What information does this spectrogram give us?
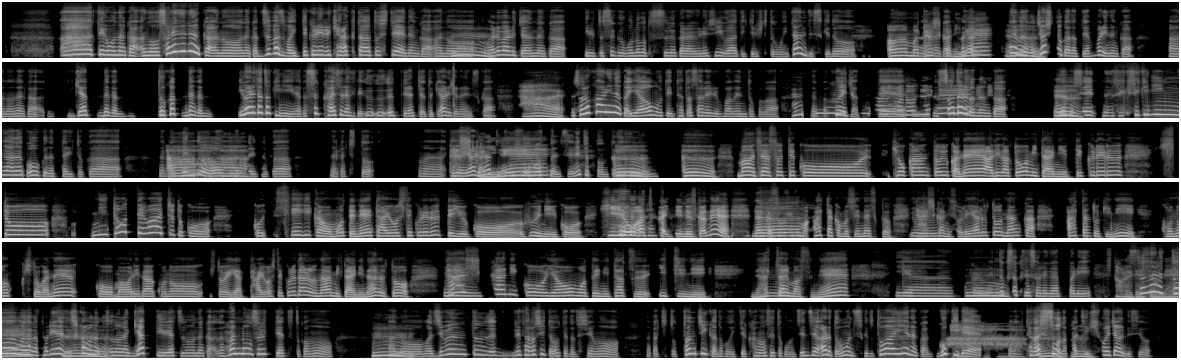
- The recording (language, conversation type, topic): Japanese, podcast, イライラしたときに、すぐ気持ちを落ち着かせるにはどうすればいいですか？
- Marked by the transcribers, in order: tapping; laughing while speaking: "いうふうに"; laugh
